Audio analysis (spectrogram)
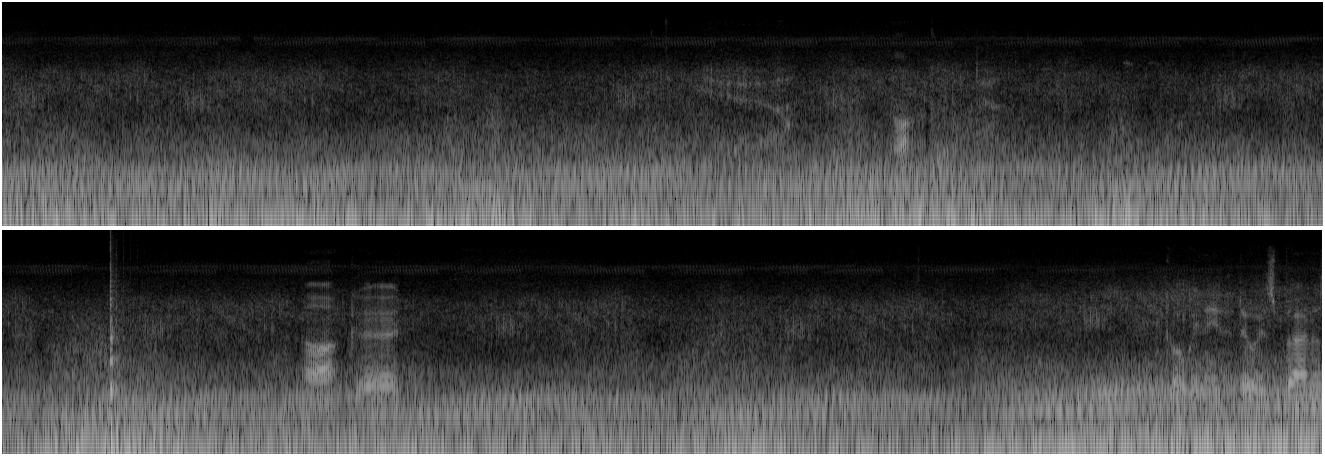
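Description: Aircraft engine held at steady throttle in the flying game Aviassembly, a continuous droning propeller hum with a constant low rumble that persists throughout, while someone talks over it.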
